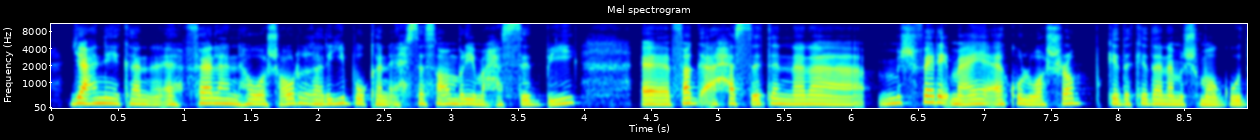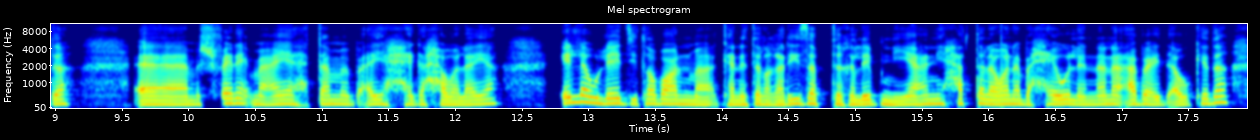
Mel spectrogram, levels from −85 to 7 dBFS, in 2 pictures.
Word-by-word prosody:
يعني 200 0 +4
كان 170 -3 -2
فعلًا 200 -4 +2
هو 175 +1 +1
شعور 180 +4 -1
غريب 185 +1 -2
وكان 165 -3 -2
إحساس 185 -1 -5
عمري 180 +1 +1
ما 160 - -3
حسيت 165 +3 -4
بيه، 155 +7 -3 0.5
آآ، 165 0 +5
فجأة 200 +5 +2
حسيت 185 0 -1
إن 185 -3 0
أنا 170 -3 +1
مش 205 +5 -3
فارق 240 -3 +4
معايا 175 0 +2
آكل 175 0 -2
وأشرب، 185 +5 -1 0.2
كده 180 -2 -1
كده 180 0 -2
أنا 165 -1 +1
مش 160 +3 -5
موجودة، 155 +4 -1 0.5
آآ، 155 0 +3
مش 160 +1 -4
فارق 200 -1 +1
معايا 165 +2 0
أهتم 175 -1 -2
بأي 165 +1 -3
حاجة 165 +1 -3
حواليا، 160 +3 0 0.5
إلا 235 +4 +5
أولادي 200 -5 +3
طبعًا 180 0 +2
ما 155 -4 0
كانت 155 0 -2
الغريزة 170 +4 +1
بتغلبني 165 -2 0
يعني، 175 +3 +1
حتى 185 +2 -2
لو 170 -2 +3
أنا 175 0 +2
باحاول 170 +1 0
إن 155 0 -3
أنا 170 +1 +1
أبعد 165 -2 +1
أو 145 +1 0
كده، 200 +9 0
175 Hz, 175 wpm, -24 LUFS, 160-185 Hz, 0.5 s, آآ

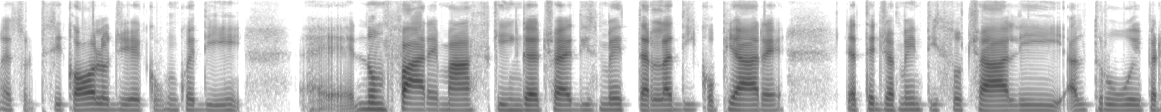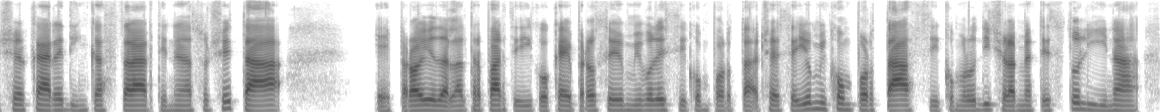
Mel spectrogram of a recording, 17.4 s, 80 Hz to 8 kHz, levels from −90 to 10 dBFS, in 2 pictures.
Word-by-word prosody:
esso, 140 -4 -10
psicologi 145 0 +1
è 140 - 0
comunque 140 0 -9
di, 140 -2 -8 0.4
ehm, - - -10
non 165 0 +2
fare 150 0 +5
masking, 140 0 +2
cioè 140 0 +4
di 140 0 -11
smetterla 140 -2 +1
di 145 0 -13
copiare 140 0 +3 0.4
gli - - -12
atteggiamenti 150 -1 -2
sociali 135 -1 +1
altrui, 140 -1 -5
per 140 - -3
cercare 140 -1 +1
di 135 - -12
incastrarti 135 0 +1
nella 130 0 -3
società. 135 -2 +3 0.7
Eh, - - -8
però 130 +1 +3
io 135 0 +2
dall'altra 130 +1 0
parte 135 -1 +2
dico: 125 0 -6
"Okay, 125 +1 +1
però 130 - -1
se 140 +1 -4
io 135 - 0
mi 135 - -8
volessi 140 -1 -3
comporta 130 0 -5
cioè 135 -2 -3
se 130 - -6
io 160 - 0
mi 165 -1 -5
comportassi 140 -4 +1
come 125 +2 -10
lo 130 - -3
dice 145 -1 -5
la 125 - +6
mia 130 0 -3
testolina, 135 -1 -3
140 Hz, 165 wpm, -28 LUFS, 135-145 Hz, 0.7 s, la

